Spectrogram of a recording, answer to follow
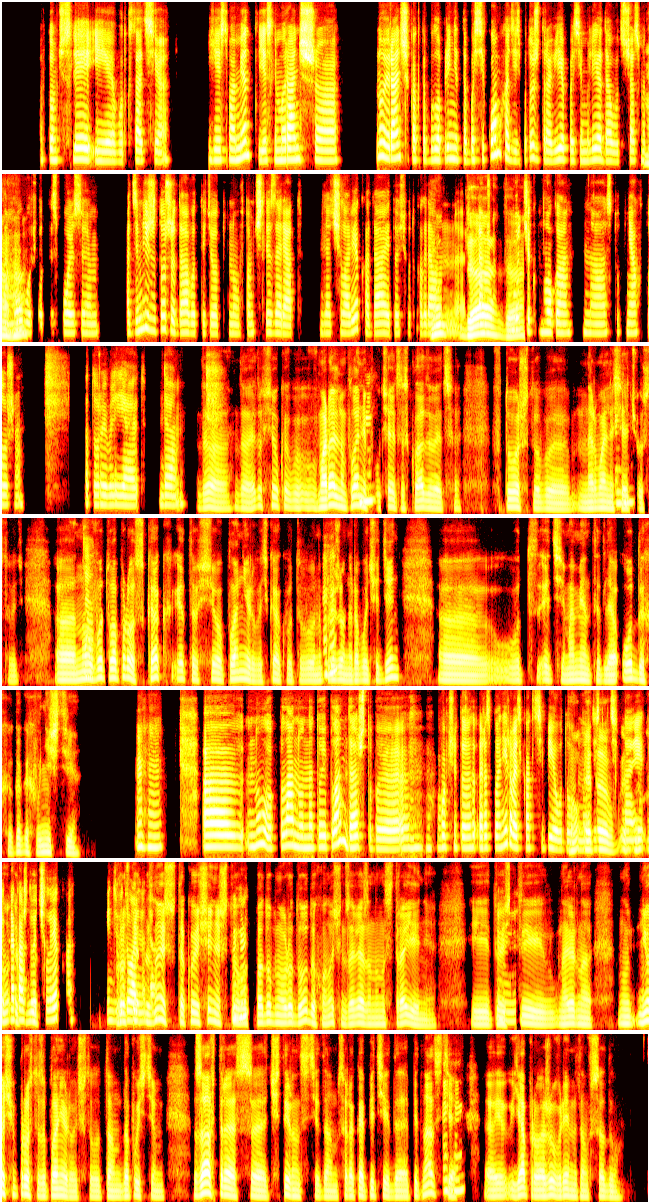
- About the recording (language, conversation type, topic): Russian, podcast, Как вы выбираете, куда вкладывать время и энергию?
- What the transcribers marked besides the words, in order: chuckle; other background noise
